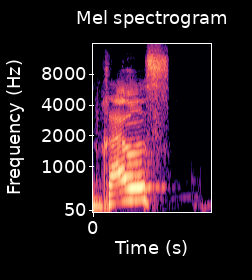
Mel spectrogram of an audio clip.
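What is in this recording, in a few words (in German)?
"raus", German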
